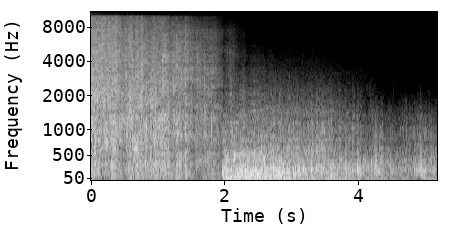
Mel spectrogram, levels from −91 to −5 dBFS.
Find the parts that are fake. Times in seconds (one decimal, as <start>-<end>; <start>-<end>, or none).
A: 1.5-2.6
